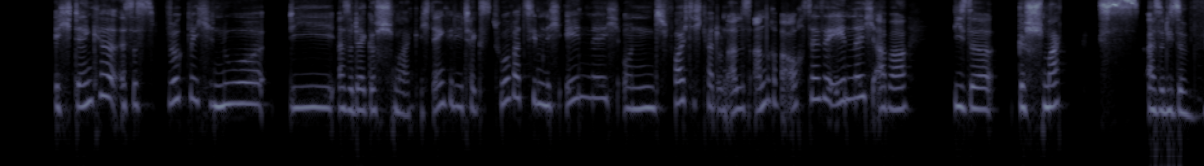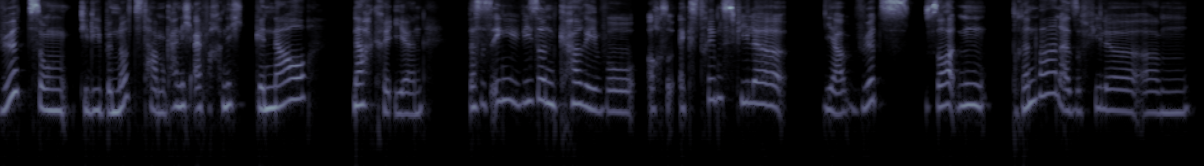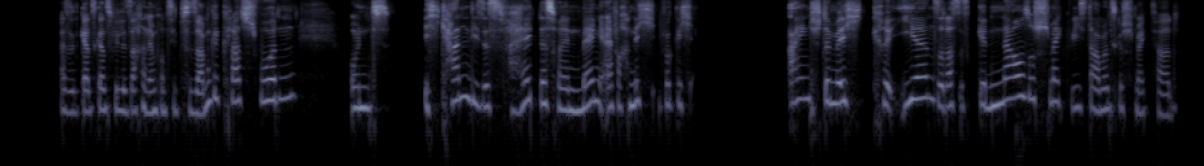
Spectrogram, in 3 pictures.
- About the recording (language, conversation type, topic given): German, podcast, Gibt es ein verlorenes Rezept, das du gerne wiederhättest?
- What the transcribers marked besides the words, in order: stressed: "Würzung"; "extrem" said as "extremst"; stressed: "genauso"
